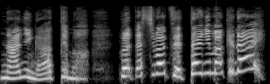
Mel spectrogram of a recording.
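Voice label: Voice variable chant, Japanese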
